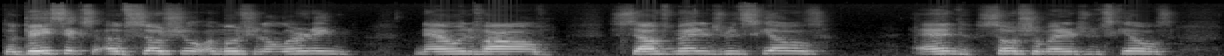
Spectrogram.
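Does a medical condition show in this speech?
Yes: spastic cerebral palsy, moderate; from spinal meningitis, born two months premature, present from birth, stiff tight involuntary muscles, mainly legs.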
